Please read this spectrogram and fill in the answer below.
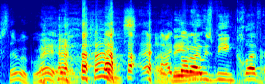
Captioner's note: laughs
